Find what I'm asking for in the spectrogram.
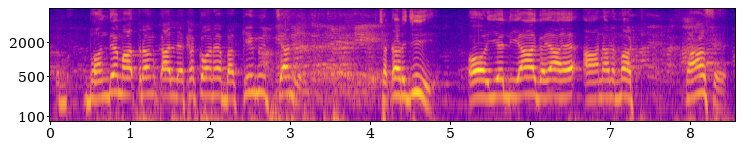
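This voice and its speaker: High-voiced man drilling a history class. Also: steady tone, slow. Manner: drills facts by repetition, quizzes students. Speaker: teacher.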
